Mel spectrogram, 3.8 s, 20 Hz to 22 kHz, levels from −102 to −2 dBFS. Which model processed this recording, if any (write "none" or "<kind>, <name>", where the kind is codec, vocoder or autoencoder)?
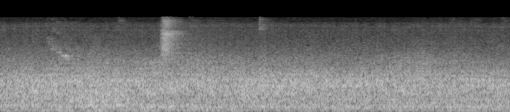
none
